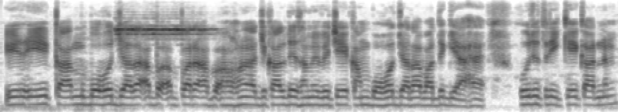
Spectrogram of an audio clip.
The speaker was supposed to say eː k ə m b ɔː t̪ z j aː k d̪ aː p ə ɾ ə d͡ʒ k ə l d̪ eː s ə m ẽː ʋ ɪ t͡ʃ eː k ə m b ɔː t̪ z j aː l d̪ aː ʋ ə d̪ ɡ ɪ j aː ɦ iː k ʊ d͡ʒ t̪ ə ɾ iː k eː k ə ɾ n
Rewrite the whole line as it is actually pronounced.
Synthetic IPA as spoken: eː k ə m b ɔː t̪ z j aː d̪ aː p ə ɾ ə d͡ʒ k ə l d̪ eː s ə m ẽː ʋ ɪ t͡ʃ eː k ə m b ɔː t̪ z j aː d̪ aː ʋ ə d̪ ɡ ɪ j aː ɦ ɛː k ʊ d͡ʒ t̪ ə ɾ iː k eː k ə ɾ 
